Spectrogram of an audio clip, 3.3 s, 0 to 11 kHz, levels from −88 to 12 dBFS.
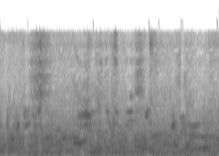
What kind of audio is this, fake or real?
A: fake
